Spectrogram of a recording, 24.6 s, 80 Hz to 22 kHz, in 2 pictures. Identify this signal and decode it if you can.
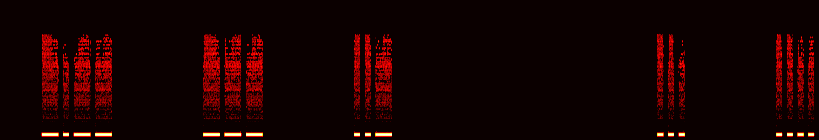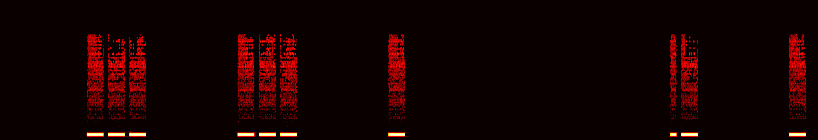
Morse code, heard as a keyed tone, about 15 wpm, spaced as for 5 wpm, 1000 Hz. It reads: YOU SHOOT AT
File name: qotdfiles / 5wpm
